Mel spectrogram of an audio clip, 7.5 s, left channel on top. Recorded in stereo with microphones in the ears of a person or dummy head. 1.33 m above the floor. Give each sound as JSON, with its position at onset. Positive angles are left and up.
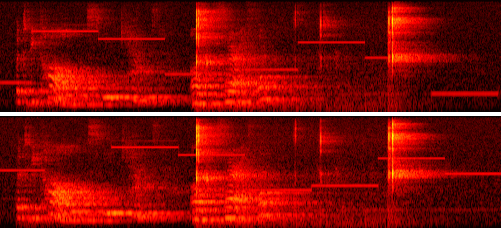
{"t": 0.2, "sound": "a woman speaking", "side_deg": 60, "distance_m": 5.0}
{"t": 2.9, "sound": "crushing", "side_deg": -5, "distance_m": 0.6}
